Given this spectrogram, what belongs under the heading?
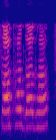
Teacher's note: क ख ग घ कंठ कहलाते हैं, क्योंकि इसका उच्चारण स्थान कंठ से होता है, तो इसलिए ये आपके कंठ कहलाते हैं।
